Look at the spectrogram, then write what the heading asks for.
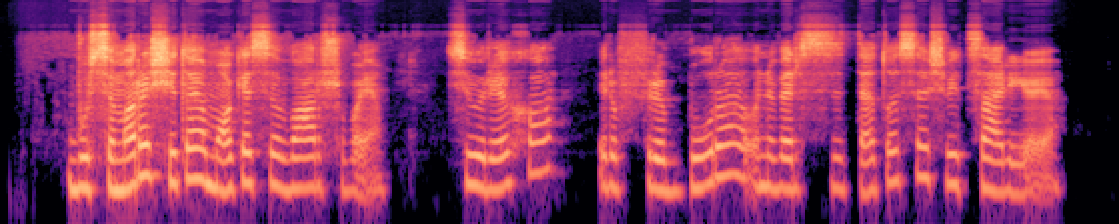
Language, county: Lithuanian, Kaunas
